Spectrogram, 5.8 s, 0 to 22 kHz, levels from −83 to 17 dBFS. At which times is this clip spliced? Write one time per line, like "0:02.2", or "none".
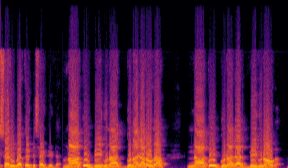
0:01.2

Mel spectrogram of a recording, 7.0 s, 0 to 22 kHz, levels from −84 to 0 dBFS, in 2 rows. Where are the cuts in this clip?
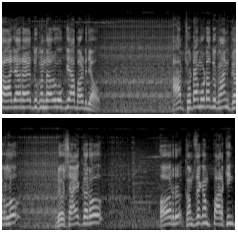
none

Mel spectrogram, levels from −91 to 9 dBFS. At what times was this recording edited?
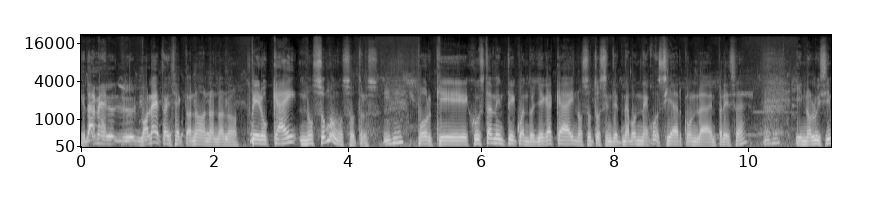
0:02.5
0:10.0

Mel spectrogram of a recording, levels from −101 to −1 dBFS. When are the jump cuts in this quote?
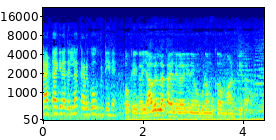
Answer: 0:01.5

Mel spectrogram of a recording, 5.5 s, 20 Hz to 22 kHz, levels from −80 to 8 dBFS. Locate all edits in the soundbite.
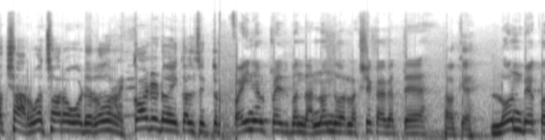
0:02.2

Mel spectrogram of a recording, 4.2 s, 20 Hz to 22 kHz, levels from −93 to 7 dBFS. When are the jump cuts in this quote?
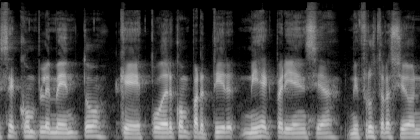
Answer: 0:01.2
0:03.4

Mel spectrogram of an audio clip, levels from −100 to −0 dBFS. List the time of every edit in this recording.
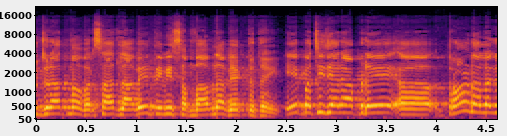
0:02.4

